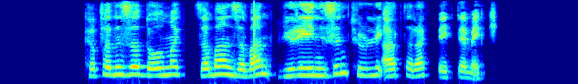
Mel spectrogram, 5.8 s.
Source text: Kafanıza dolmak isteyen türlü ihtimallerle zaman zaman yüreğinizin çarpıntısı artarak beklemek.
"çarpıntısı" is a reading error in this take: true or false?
true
